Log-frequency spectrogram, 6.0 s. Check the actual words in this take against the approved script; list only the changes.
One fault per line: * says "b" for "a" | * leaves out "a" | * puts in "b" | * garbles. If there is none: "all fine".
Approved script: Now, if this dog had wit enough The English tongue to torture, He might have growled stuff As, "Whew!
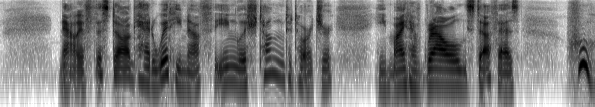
all fine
